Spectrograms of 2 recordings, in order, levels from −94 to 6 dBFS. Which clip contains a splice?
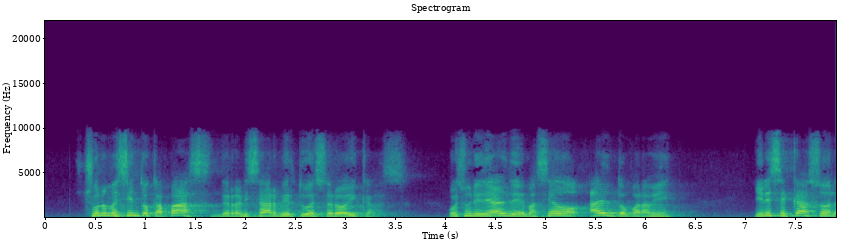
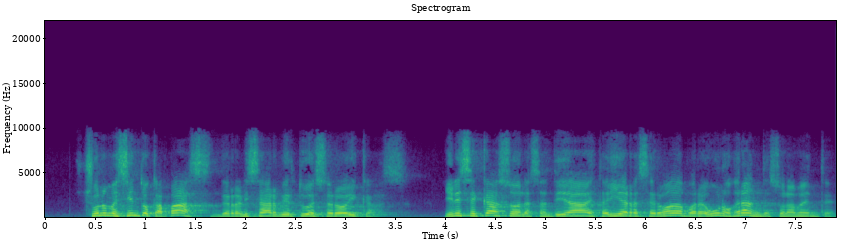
second; 1 cut; at 3.9 s

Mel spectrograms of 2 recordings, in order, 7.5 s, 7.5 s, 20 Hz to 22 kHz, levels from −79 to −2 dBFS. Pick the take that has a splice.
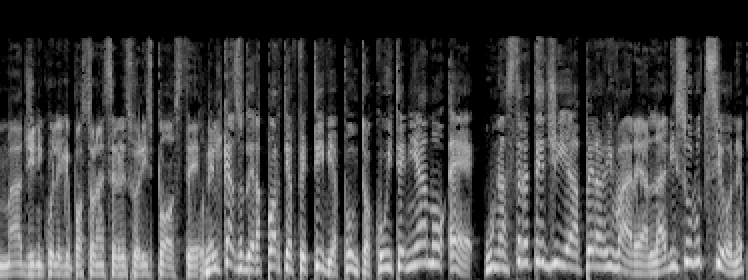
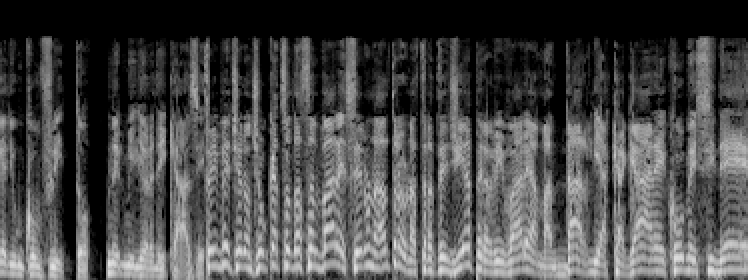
first; 1 cut; at 2.0 s

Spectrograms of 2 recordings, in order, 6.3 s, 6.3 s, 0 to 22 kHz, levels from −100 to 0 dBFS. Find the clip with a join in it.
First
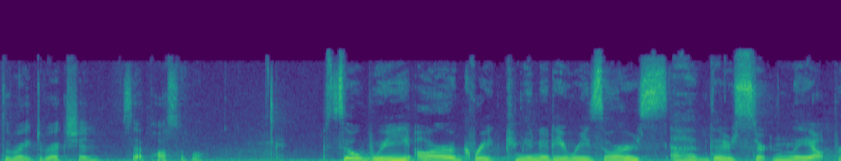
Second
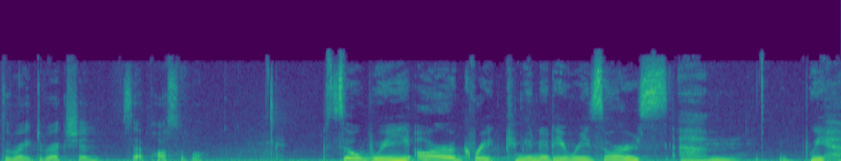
second; 1 cut; at 5.0 s

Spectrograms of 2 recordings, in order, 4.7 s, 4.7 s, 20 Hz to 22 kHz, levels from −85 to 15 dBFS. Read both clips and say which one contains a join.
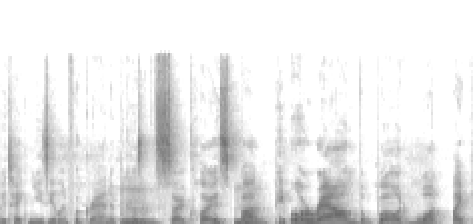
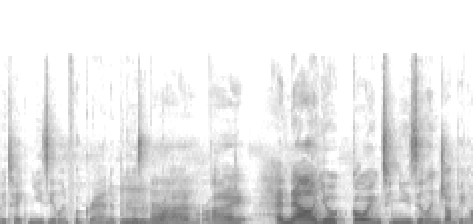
second; 1 cut; at 1.5 s

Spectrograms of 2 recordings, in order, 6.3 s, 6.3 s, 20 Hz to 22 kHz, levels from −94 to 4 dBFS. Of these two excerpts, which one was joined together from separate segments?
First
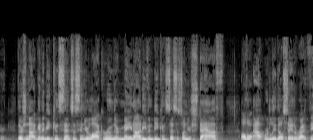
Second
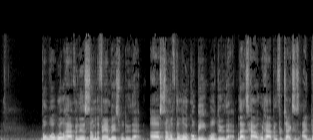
second; 2 cuts; at 2.9 s, 4.8 s

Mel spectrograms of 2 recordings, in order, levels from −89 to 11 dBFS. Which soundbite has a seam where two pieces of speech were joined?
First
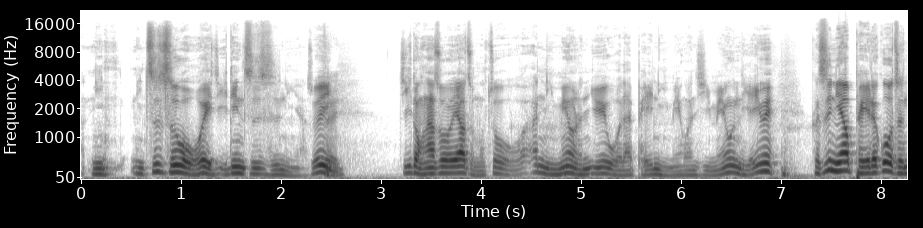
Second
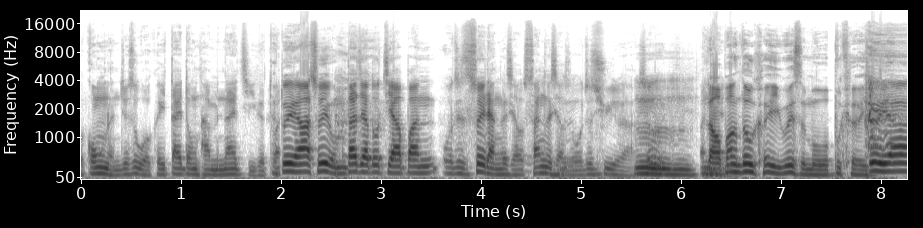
second; 3 cuts; at 2.0 s, 3.6 s, 6.2 s

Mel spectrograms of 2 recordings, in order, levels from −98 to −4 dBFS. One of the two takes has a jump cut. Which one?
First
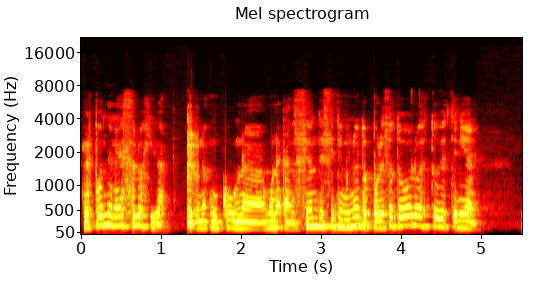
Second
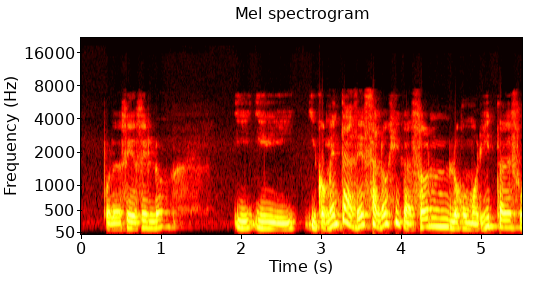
first; 1 cut; at 1.4 s

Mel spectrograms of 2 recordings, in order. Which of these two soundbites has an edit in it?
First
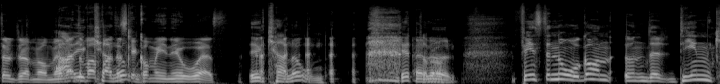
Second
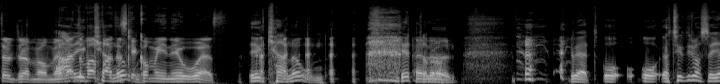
second; 1 cut; at 5.2 s

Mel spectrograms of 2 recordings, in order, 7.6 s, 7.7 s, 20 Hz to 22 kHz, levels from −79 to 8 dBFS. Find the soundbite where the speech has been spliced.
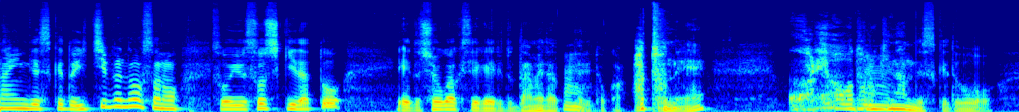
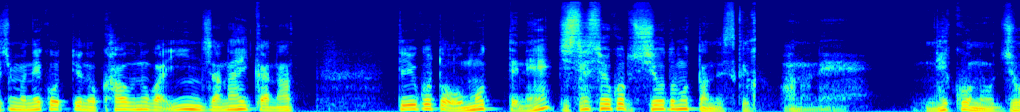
second; 2 cuts; at 4.2 s, 5.7 s

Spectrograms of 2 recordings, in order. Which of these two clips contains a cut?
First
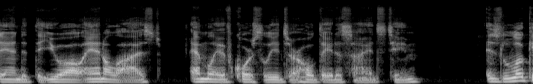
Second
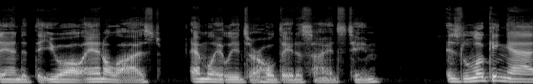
second; 1 cut; at 2.2 s

